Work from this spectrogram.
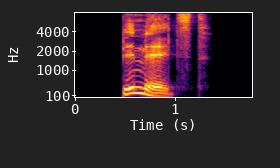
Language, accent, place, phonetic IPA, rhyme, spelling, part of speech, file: German, Germany, Berlin, [ˈbɪml̩st], -ɪml̩st, bimmelst, verb, De-bimmelst.ogg
- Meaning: second-person singular present of bimmeln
